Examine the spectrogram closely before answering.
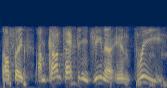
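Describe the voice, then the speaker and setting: A man's voice: on the high side, expressive, a little slow. A man co-hosting a podcast, chatting casually, teasing his partner and laughing often. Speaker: podcast co-host. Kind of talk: casual chat. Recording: tinny phone-like sound.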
